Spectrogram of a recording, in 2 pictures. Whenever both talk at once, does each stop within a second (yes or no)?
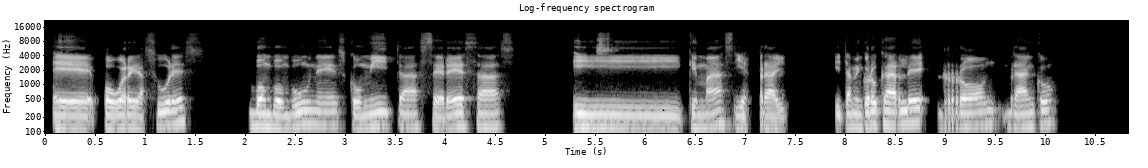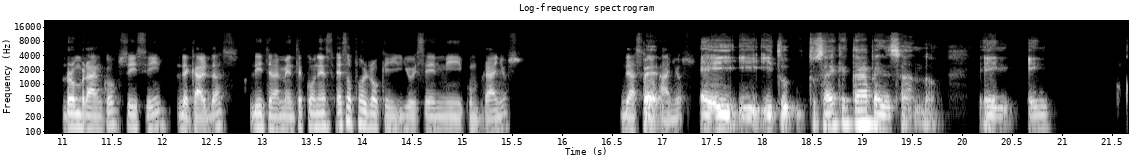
yes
